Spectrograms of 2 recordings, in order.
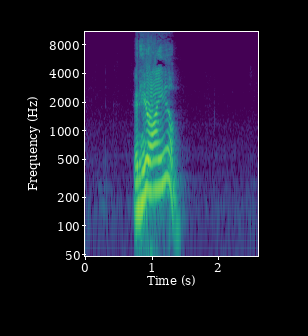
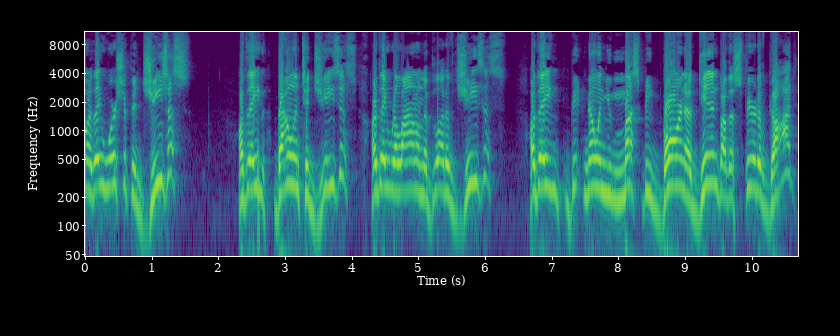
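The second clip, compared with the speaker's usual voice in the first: slow, higher, louder rhetorical questions; preaching at full force; 4 semitones higher, 5 dB louder than usual. Acted. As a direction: hammer each question at the congregation.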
